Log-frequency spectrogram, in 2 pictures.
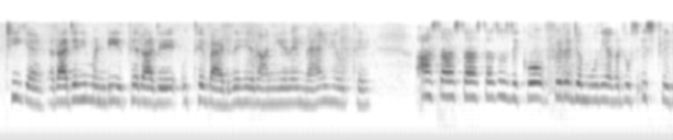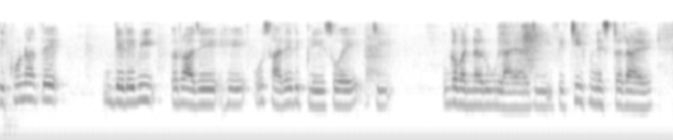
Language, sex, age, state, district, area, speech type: Dogri, female, 45-60, Jammu and Kashmir, Jammu, urban, spontaneous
